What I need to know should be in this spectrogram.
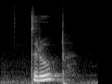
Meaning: torso, trunk, body
- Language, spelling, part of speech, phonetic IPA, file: Czech, trup, noun, [ˈtrup], Cs-trup.ogg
